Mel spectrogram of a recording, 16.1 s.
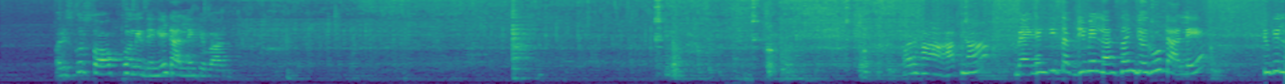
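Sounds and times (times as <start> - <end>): tomatoes sizzling in hot oil: 0.0 - 16.0.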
